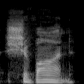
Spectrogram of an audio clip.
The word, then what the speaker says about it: Siobhan: That's Siobhan.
